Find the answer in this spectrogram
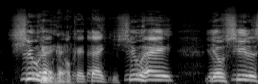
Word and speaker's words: Shuhei: Shuhei.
